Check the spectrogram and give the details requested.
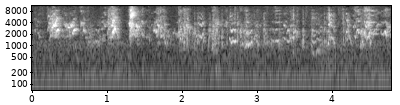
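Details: Pet budgerigar kept indoors, giving a dense run of scratchy chattering squawks and short chirps that come in quick bursts and swell and fade across the clip, over a steady low electrical hum.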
